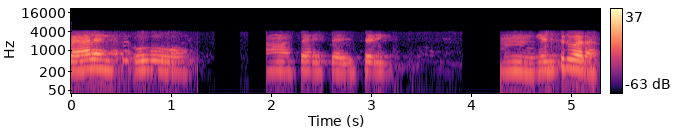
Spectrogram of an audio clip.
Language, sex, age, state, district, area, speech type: Tamil, female, 45-60, Tamil Nadu, Cuddalore, rural, conversation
